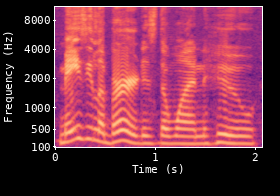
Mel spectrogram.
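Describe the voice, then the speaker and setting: A woman theater director with a loud voice, chatting in a TV studio interview and laughing easily. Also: fairly low pitch, unhurried.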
